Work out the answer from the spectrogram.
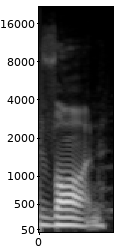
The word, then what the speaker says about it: Van: The spelling's Van, but we'll pronounce it Vaughn.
